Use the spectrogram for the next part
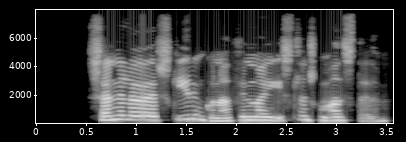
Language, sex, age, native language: Icelandic, female, 30-39, Icelandic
